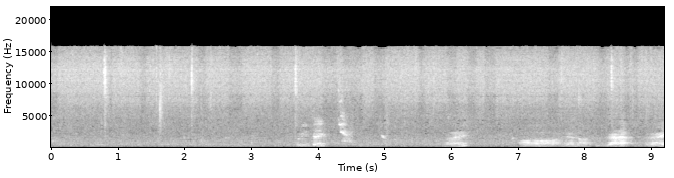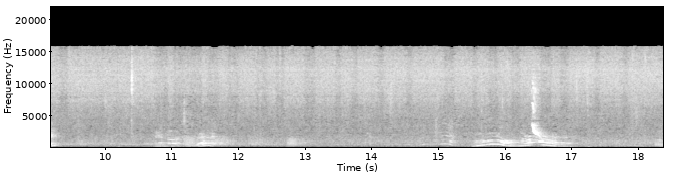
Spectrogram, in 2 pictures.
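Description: Aviary misting nozzles spraying with a steady high hiss, while pet parrots give short warbling, pitch-bending squawks and chatter now and then, the loudest about two-thirds of the way through.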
